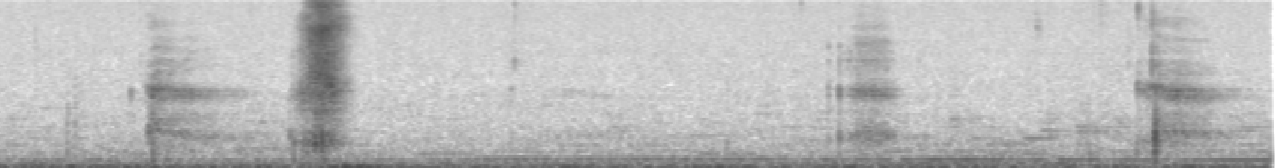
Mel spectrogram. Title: Stuffy sneezes sniffles 'n blows!!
